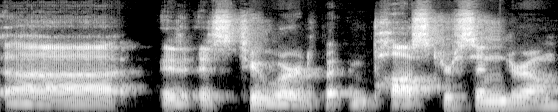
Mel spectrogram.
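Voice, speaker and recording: An American accent from a man. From Pennsylvania, near Allentown. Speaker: science professor. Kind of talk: casual interview chat. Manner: loud.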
